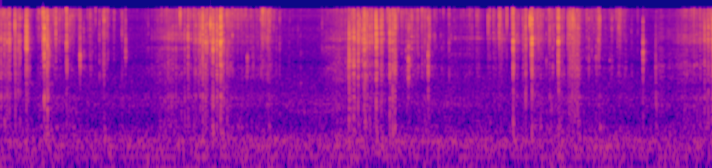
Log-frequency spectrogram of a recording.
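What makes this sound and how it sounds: A solid cream-colored dry bar of soap, held in the hand, is scraped and shaved with a utility knife blade. The clip is quiet and dominated by bright, dry scraping, crackling and crumbly flaking. Short sharp clicks and brief louder bursts of shaving recur throughout.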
